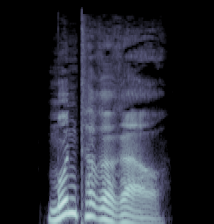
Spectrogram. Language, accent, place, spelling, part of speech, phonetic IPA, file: German, Germany, Berlin, muntererer, adjective, [ˈmʊntəʁəʁɐ], De-muntererer.ogg
- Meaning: inflection of munter: 1. strong/mixed nominative masculine singular comparative degree 2. strong genitive/dative feminine singular comparative degree 3. strong genitive plural comparative degree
